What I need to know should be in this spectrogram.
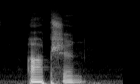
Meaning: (noun) 1. One of a set of choices that can be made 2. The freedom or right to choose
- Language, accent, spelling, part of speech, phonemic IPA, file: English, US, option, noun / verb, /ˈɑpʃən/, En-us-option.ogg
